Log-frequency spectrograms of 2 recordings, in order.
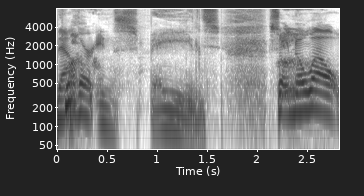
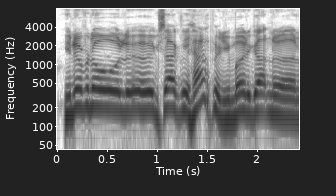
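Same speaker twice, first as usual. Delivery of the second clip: mock hippie voice; 7 semitones higher, faster than usual. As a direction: play the forgiving hippie giving the benefit of the doubt. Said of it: "that fucking hippie that's like".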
